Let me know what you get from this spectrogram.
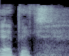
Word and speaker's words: Epix: It's on, I don't know how to pronounce the service, Epix? Epix? – Mm-hmm. Epix.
